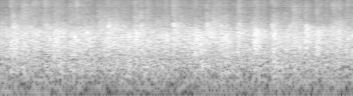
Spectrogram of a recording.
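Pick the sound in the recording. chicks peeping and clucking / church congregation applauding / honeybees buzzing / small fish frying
church congregation applauding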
